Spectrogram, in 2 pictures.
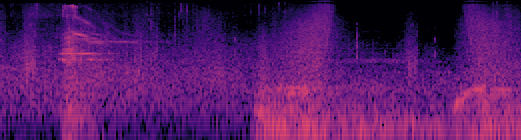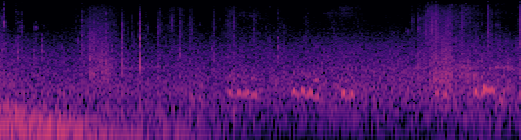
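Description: Waves wash against a rocky shore.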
